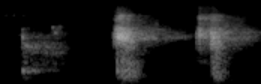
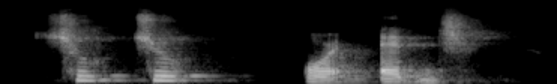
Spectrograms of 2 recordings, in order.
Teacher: This is because the air is almost completely blocked at first, and then it is released in a fricative way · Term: affricate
